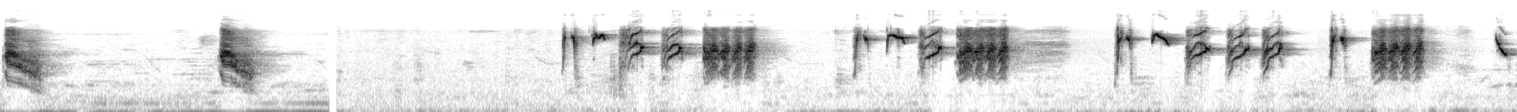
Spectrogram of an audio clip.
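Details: Long-tailed shrike singing actively, recorded as a lure to stimulate other birds: two harsh downslurred rasps, a pause, then rapid bursts of varied high chattering notes, quick whistles and scratchy buzzes in short phrases.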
